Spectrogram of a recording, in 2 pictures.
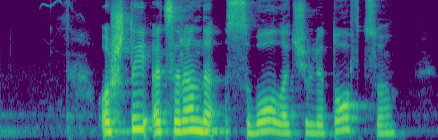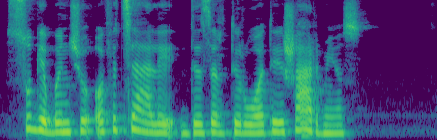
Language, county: Lithuanian, Vilnius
